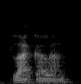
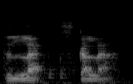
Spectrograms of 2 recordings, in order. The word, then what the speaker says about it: Tlaxcala: social plan, claiming for the states of Guerrero, Michoacán, and Tlaxcala, Puebla, and I know I'm saying that wrong.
